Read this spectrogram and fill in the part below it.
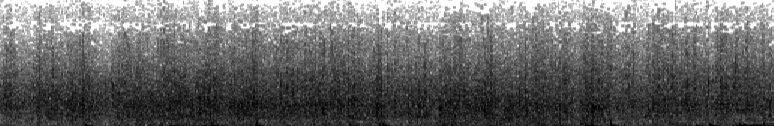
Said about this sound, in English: I think you guys should all be slapping your sticks on the ice. What a game that was here today, guys. Give yourselves a round of applause.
